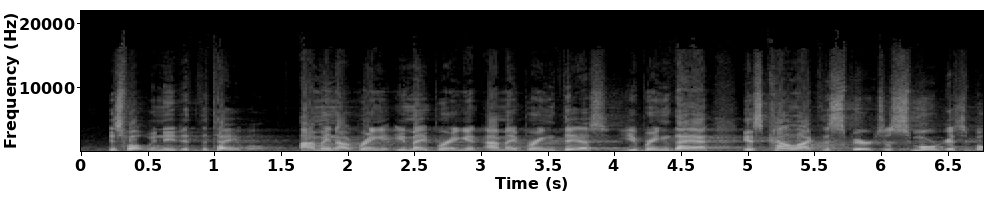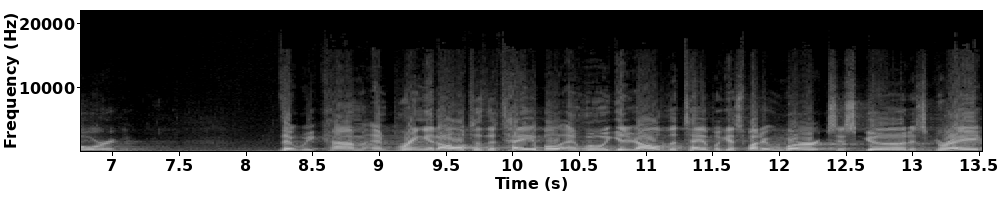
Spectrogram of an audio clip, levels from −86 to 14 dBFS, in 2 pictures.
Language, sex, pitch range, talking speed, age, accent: English, male, 150-195 Hz, 250 wpm, 50-69, American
